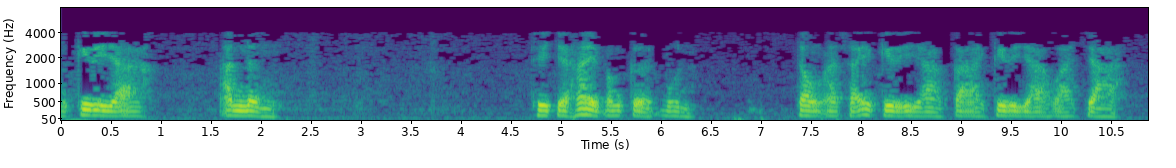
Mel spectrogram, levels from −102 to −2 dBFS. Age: 60-79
